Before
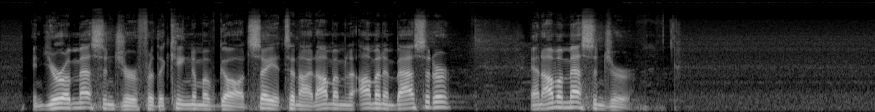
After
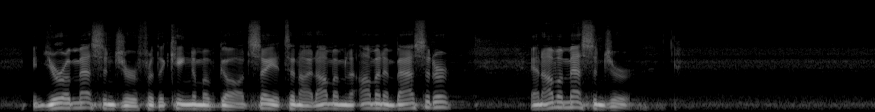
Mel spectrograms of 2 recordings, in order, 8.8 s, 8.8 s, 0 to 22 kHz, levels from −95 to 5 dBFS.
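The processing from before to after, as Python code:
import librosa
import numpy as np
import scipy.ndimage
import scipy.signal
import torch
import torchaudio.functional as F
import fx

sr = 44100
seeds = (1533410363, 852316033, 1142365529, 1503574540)

y = fx.vowel_filter(x, sr, vowel='i')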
